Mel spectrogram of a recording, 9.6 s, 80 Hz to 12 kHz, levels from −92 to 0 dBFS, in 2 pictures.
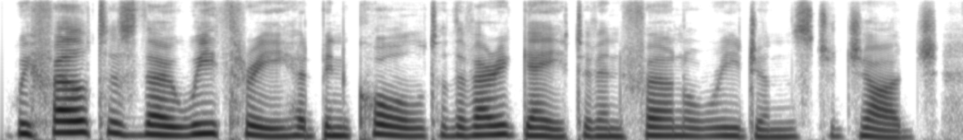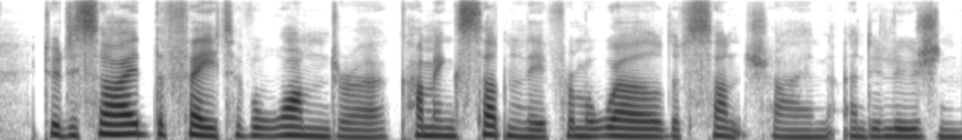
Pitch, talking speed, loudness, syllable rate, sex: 190 Hz, 210 wpm, -19 LUFS, 5.6 syllables/s, female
